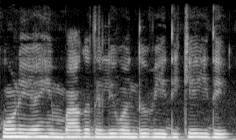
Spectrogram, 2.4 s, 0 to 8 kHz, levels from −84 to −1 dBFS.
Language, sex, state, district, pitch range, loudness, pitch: Kannada, female, Karnataka, Bidar, 195-205 Hz, -11 LUFS, 195 Hz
